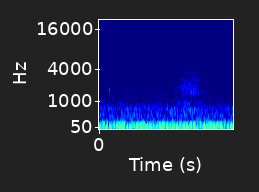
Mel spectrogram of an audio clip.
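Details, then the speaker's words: 2007 Honda Civic after repair for cylinder 2 misfire (P0302) and P0420 codes, engine light now out after restart: low, steady idle with even beat, no stumbles or misses. "the good news is my engine lights out let turn the car off pull the key put it back in starting up smoothly engine light is out perfect"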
